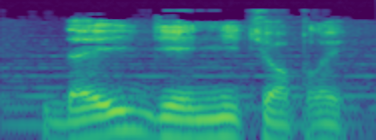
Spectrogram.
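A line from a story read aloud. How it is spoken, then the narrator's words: Grumbling. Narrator (Russian): проворчал Гайдабура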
